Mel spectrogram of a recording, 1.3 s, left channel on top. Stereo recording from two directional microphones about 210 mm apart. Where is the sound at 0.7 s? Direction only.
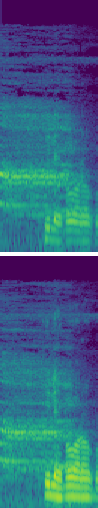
20° right (ahead or behind).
